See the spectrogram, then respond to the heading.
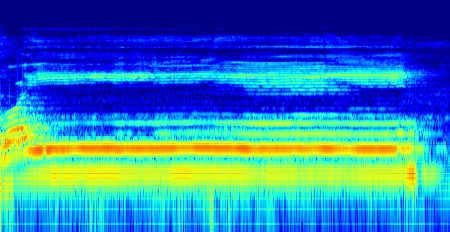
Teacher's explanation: اس سے آگے آ گیا غین، حروف مستعلیہ میں سے بھی ہے، اس کو پر بھی پڑھنا ہے اور مخرج سے ادا کرنا ہے۔ اس کا مخرج ہے حلق کے اوپر والے حصے سے یہ ادا ہوتا ہے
